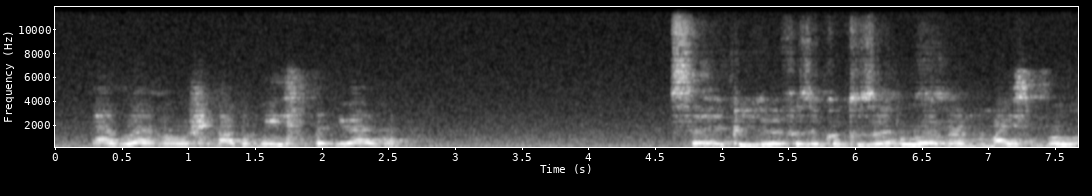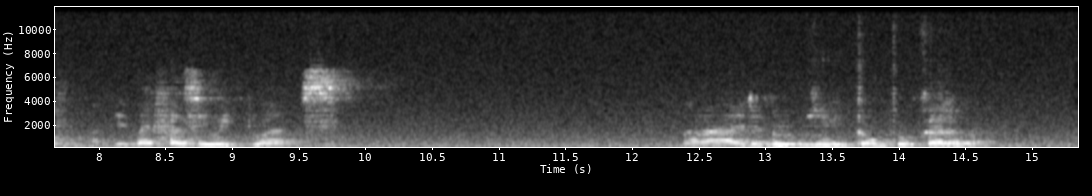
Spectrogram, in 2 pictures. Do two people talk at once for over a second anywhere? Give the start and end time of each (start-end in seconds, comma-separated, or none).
none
